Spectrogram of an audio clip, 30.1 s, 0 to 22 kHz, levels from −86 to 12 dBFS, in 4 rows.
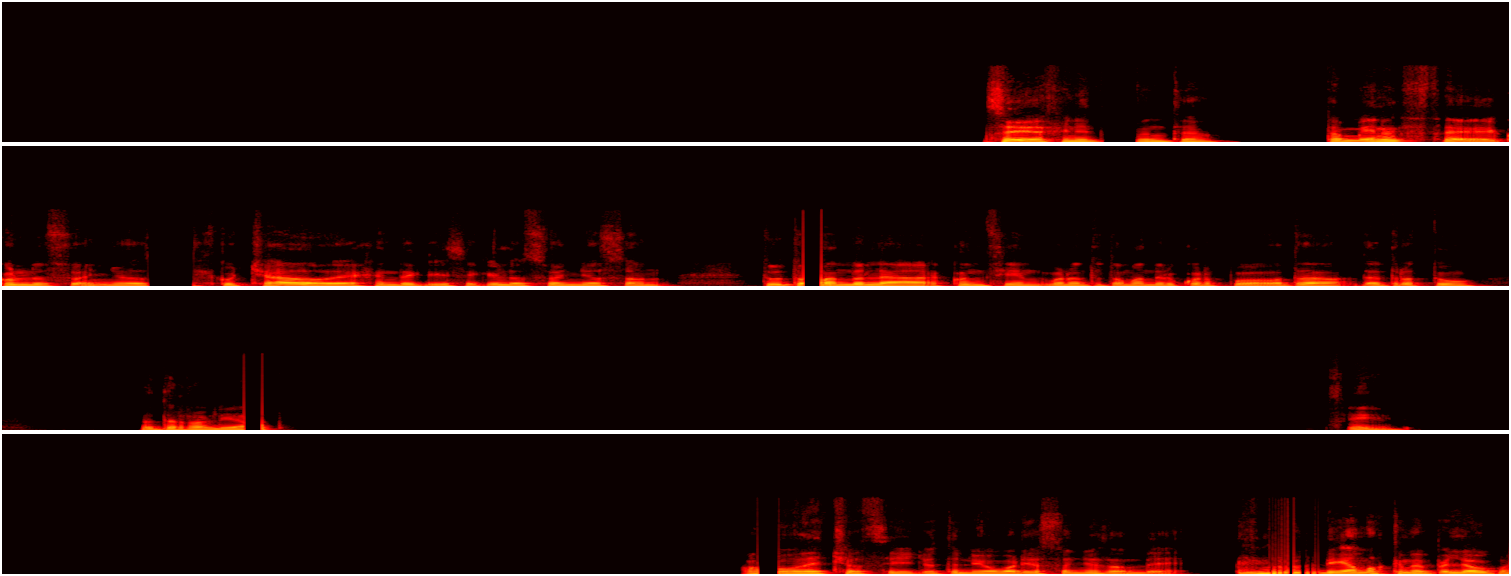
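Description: A speech clip with seven sudden gaps in the sound, heard at 5.50 to 5.69 s, 8.26 to 8.53 s, 11.54 to 11.66 s, 16.28 to 16.41 s, 24.28 to 24.52 s, 26.38 to 26.50 s and 28.94 to 29.20 s. Each hole lasts between about 90 and 245 ms. The last one is broken up, with short bursts of silence up to 30 ms long. The speech resumes as if it never paused. This is likely a Bluetooth dropout, where late packets were discarded.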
